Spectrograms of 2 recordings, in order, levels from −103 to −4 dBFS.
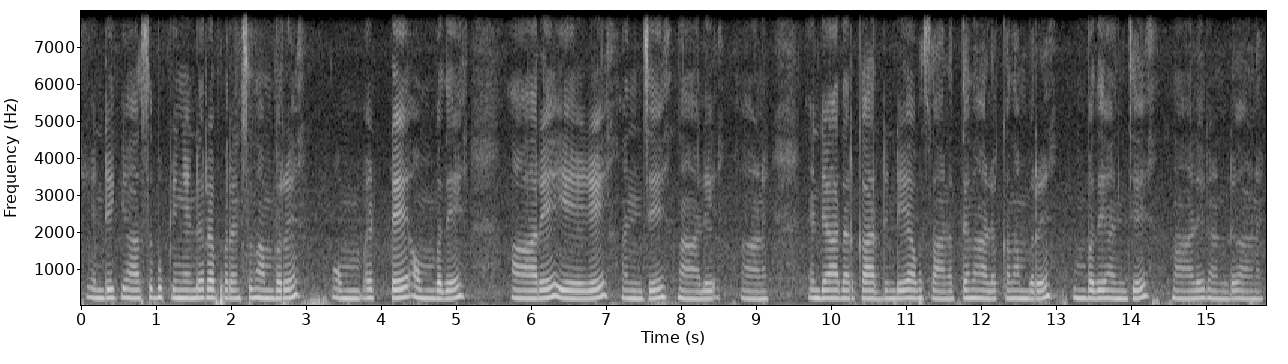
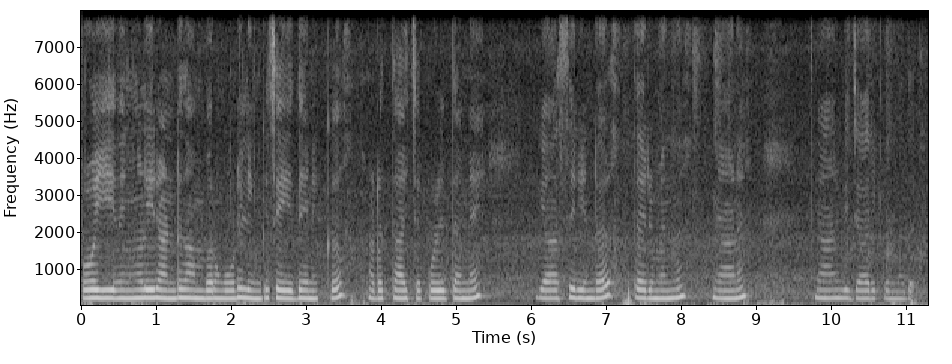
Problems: none marked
